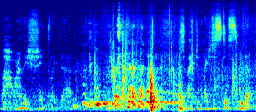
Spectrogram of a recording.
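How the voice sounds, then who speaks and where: A man's voice: sits high, wildly swooping pitch, takes it slowly, heavy background noise, full character voice. A man playing a teasing, supportive roommate in a casual comedy-drama script read, sounding conversational and playfully sassy. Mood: grossed out, teasing. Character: Max, exasperated, teasing, supportive male roommate and friend. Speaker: actor at a table read.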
